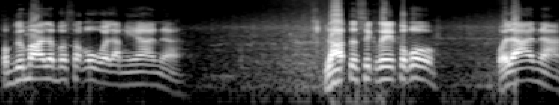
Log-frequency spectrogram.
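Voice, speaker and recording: A man's voice: on the high side, moderate pace. A man freestyling conversational, comedic battle rap banter in a teasing, profane manner. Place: live battle rap event. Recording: noisy urban ambience with vehicles.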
